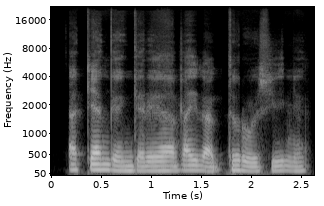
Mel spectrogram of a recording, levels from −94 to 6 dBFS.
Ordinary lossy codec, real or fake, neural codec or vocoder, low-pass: none; fake; codec, 44.1 kHz, 2.6 kbps, DAC; none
